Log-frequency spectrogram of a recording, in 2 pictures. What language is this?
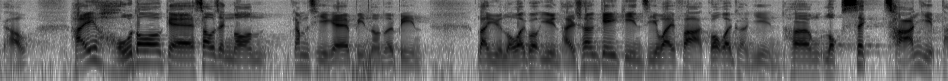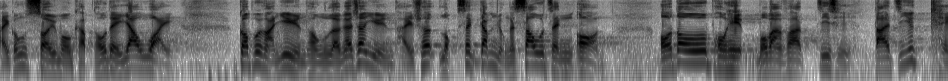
Cantonese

